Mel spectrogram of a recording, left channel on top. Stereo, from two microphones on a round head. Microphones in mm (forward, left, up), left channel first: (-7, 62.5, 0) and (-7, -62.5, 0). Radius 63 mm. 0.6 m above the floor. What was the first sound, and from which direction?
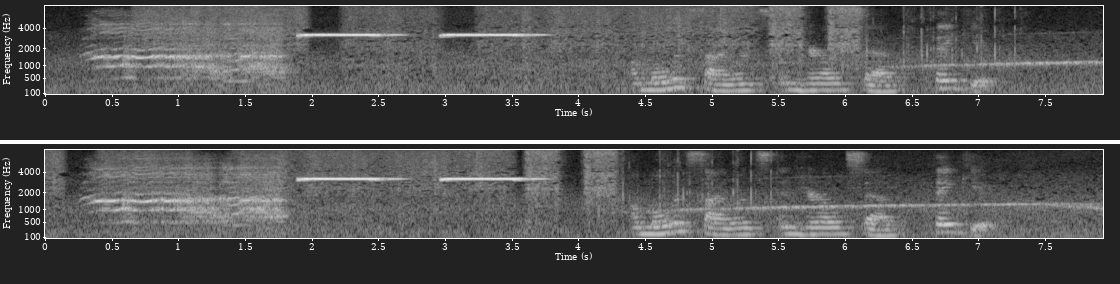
Crying, 70° right (ahead or behind).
